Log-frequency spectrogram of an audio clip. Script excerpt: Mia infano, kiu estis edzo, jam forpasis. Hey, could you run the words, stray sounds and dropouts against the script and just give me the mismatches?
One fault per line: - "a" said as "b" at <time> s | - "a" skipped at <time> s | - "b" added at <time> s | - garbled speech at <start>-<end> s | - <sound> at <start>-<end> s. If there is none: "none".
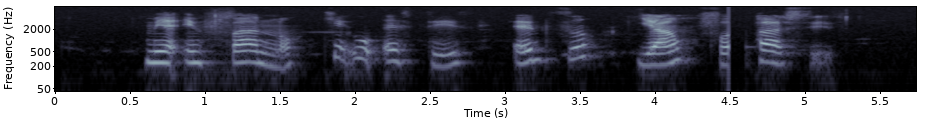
- dropout at 4.5-4.6 s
